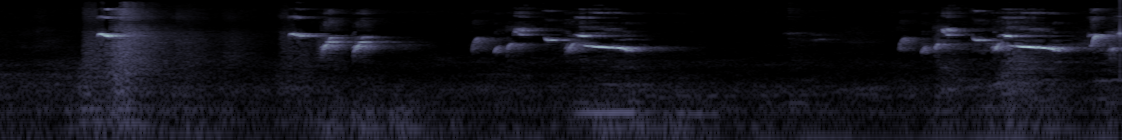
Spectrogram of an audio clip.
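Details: Tutor song of a European goldfinch, royal style, intended for teaching goldfinches and canaries; short groups of high, sweet chirps and twitters with brief pauses between them, fairly soft overall.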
